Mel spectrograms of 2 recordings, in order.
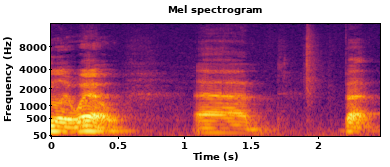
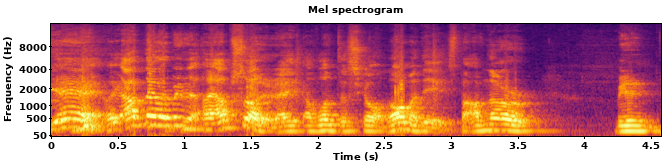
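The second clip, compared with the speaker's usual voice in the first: incredulous laughing outburst; 4 semitones higher, 9 dB louder than usual. Real, not acted. Laughing disbelief about sunny Scotland.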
